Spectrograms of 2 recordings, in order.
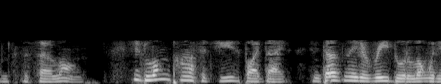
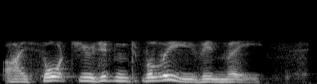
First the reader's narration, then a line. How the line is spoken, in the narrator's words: a booming voice came down from the clouds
